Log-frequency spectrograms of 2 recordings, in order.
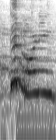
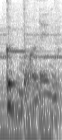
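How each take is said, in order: First: The greeting sounds cheerful and lively. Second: The greeting sounds flat and bored. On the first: "Why does he sound happy" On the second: "And then he sounds super bored"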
